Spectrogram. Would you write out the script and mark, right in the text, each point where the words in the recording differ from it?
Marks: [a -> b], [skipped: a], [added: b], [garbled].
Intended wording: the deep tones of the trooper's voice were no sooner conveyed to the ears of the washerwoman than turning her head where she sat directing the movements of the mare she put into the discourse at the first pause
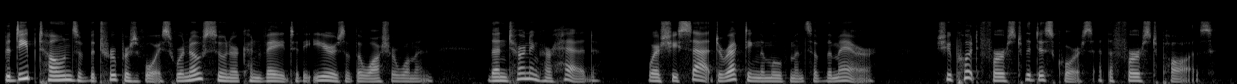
the deep tones of the trooper's voice were no sooner conveyed to the ears of the washerwoman than turning her head where she sat directing the movements of the mare she put [into -> first] the discourse at the first pause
